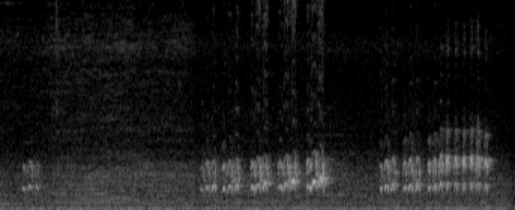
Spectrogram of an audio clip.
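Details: Red-whiskered bulbul, caged for two years, delivering rapid chattering notes in two quick bursts after a quiet start, the second burst a steady buzzy trill.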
